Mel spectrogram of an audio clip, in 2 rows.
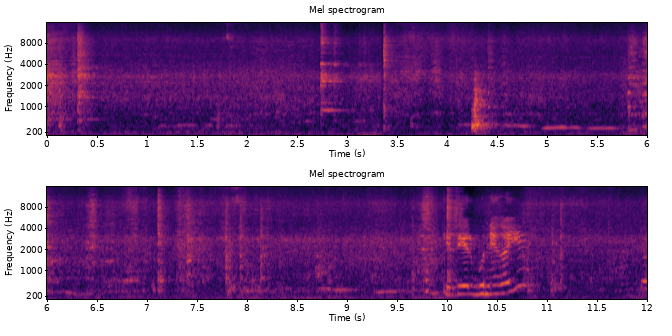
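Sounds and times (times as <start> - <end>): chicken sizzling in pot: 0.0 - 12.0
spoon knocking and scraping pot: 5.8 - 8.3.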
